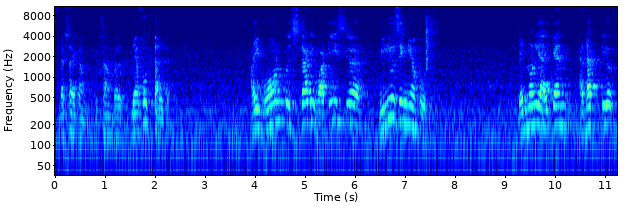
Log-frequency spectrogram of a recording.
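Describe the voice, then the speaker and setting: A man with a Sri Lankan accent explains things step by step in simple non-native English, circling back over his phrases. His voice sits a little high for a man. It is picked up from some distance in a roomy space with clear background noise. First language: not English. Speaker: interviewee explaining leadership and culture. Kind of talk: informal explanatory teaching talk.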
